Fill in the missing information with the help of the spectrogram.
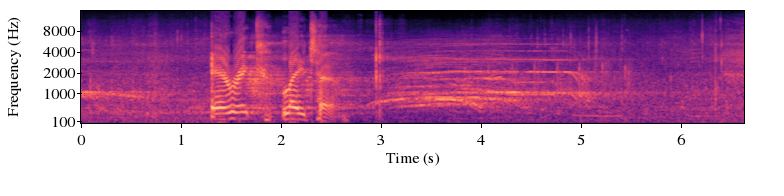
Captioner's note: applause and cheering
